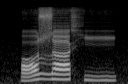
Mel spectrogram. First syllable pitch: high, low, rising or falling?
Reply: rising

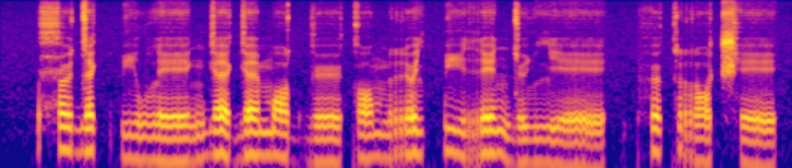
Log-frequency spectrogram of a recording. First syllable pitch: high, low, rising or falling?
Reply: high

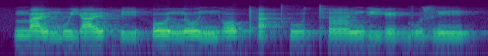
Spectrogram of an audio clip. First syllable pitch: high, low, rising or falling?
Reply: falling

